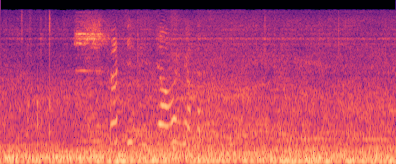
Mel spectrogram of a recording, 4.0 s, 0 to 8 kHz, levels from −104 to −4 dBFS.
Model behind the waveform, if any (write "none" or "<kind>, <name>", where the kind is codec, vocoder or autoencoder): codec, DAC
